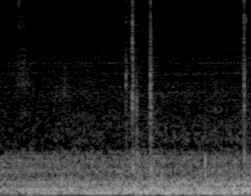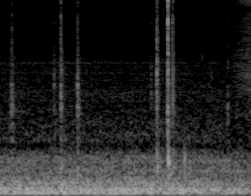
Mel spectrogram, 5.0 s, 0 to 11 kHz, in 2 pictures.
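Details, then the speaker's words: Mercedes-Benz W140 climate control vacuum switchover valve unit, opened with relays exposed, tested by pressing temperature buttons: crisp irregular clicks, some in quick pairs, over low hum; valves switching normally (failures come from cracked solder joints). "vous allez entendre euh des clicclacs ici là ça va claque on va faire le test"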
